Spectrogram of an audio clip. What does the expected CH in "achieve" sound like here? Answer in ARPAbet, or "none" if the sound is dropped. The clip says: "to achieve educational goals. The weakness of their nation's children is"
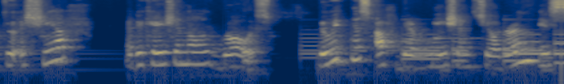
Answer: SH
